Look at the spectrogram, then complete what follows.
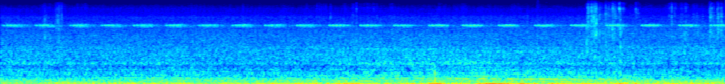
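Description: Insect chirping: an even, high-pitched chirp repeating about four times a second, over a low rumble of traffic that grows louder near the end.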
